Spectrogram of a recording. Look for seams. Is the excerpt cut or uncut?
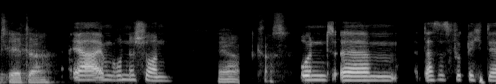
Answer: cut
